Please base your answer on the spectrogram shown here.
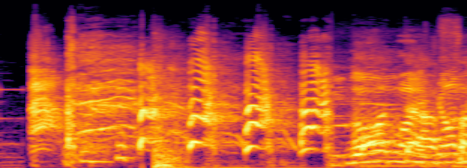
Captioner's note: laugh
